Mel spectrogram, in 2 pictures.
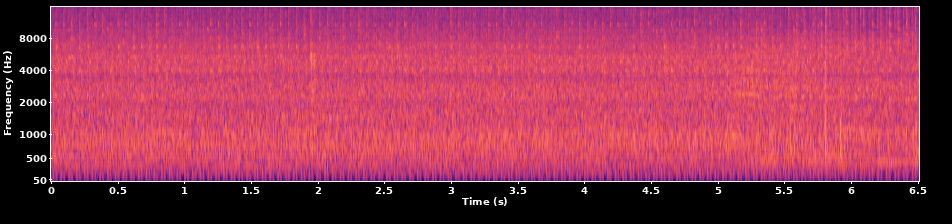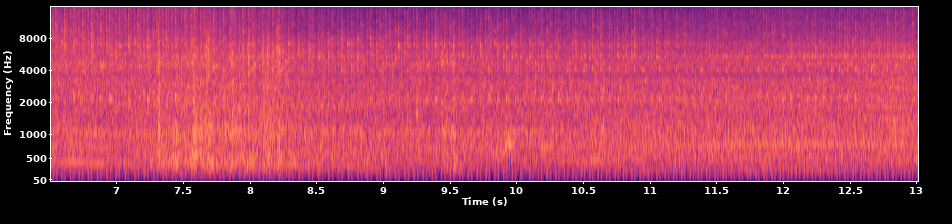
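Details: Scag Tiger Cat II zero-turn, Kawasaki FX691V twin, repaired (bent push rods, broken cylinder-2 rocker holder, stuck choke, clogged fuel filter), driving around: steady even engine drone, no misfire or popping, both cylinders pulling evenly, some background noise; normal running.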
